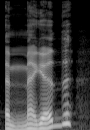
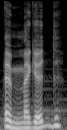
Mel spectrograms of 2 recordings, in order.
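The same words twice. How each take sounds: First: It is said in an exaggerated Swedish accent. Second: It is said in a posh British accent. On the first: "it's very uh, over, overdone, of course" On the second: "One of my friends talks super poshly, and we sometimes make fun of it"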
